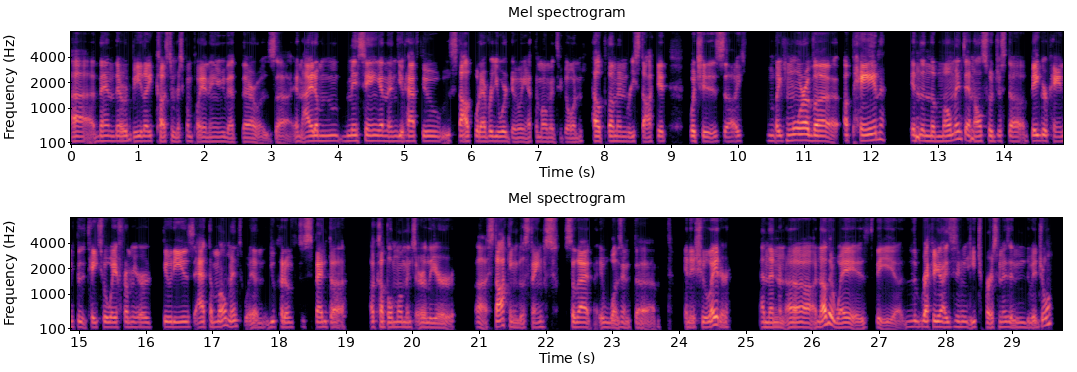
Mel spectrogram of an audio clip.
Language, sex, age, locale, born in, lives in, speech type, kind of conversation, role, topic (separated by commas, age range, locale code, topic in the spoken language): English, male, 20-24, en-US, United States, United States, conversation, unstructured, none, What small, practical life tip do you wish you’d learned sooner, and how has it helped?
